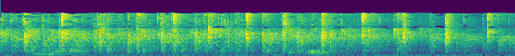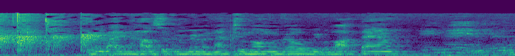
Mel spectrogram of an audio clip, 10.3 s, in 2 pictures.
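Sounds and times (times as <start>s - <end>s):
audience hand clapping: 0.0s - 6.2s
speech: 7.6s - 9.7s.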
